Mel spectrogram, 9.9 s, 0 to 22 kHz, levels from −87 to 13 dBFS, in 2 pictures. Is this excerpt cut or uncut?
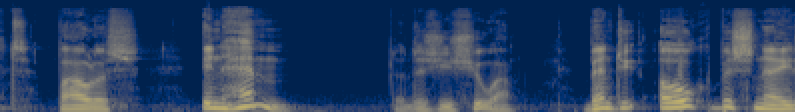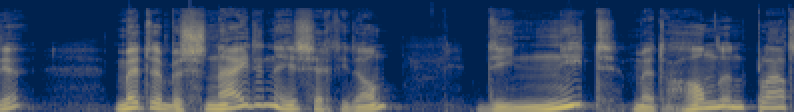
uncut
